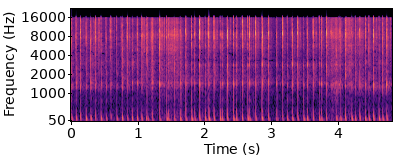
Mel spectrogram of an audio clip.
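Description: A small, hollow, empty cardboard toilet paper tube is held close to the microphone and rapidly tapped and scratched with fingertips and nails. About 41 quick, dry taps sound in a steady, fast run. Each gives a low, hollow thump with a short, bright click on top and almost no ring.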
